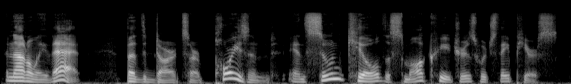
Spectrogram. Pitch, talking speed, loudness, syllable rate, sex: 125 Hz, 180 wpm, -21 LUFS, 4.9 syllables/s, male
